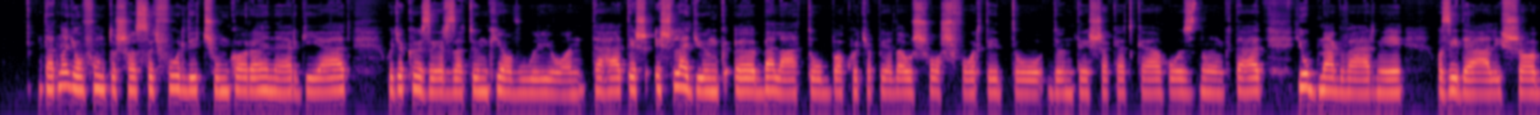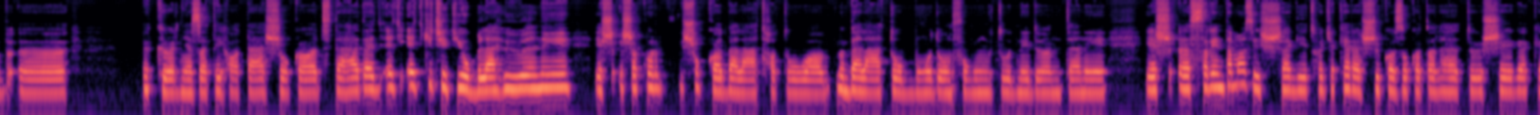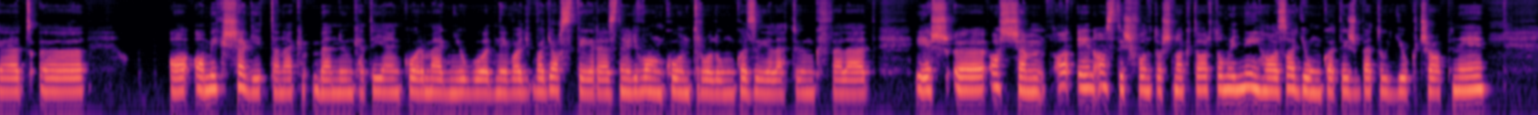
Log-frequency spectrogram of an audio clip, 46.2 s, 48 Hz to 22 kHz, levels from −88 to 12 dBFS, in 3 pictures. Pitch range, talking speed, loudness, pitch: 165-185 Hz, 120 wpm, -22 LUFS, 175 Hz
